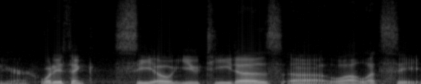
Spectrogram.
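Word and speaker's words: cout: your code in here what do you think c-o-u-t does uh well let's see it it's pronounced c out this is pronounced end line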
